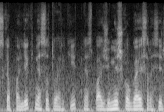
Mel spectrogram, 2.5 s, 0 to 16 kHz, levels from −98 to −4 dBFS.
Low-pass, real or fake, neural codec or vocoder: 14.4 kHz; real; none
